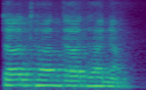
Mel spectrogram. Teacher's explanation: द से मैंने दांत बनाया है कोड, तो द से दांत, त थ द ध न। देखिए जब भी आप त थ द ध न बोलेंगे आपका जीभ कहीं कहीं ना कहीं जाके आपके दांत से टकराने वाला है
